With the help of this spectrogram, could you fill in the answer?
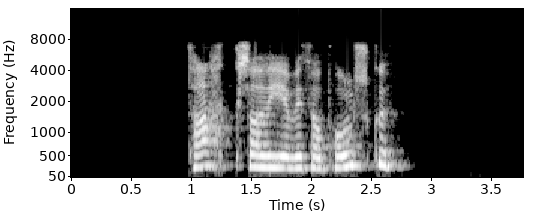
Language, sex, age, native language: Icelandic, female, 40-49, Icelandic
